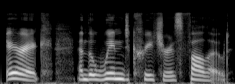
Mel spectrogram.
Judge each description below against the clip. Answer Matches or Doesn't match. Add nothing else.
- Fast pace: Doesn't match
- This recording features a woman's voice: Matches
